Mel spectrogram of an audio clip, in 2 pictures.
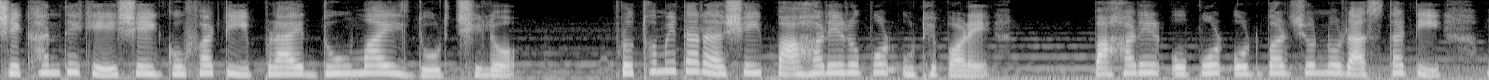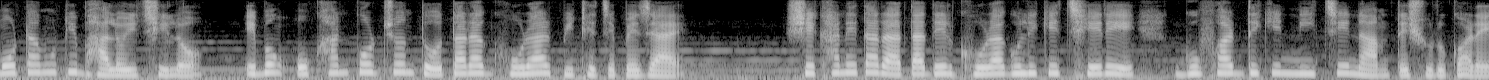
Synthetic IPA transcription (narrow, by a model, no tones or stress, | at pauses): ʃekʰant̪ʰekeʃejɡufaʈipɾaed̪umajld̪uɾt͡ɕʰilo | pɾot̪ʰomet̪aɾaʃejpaɦaɾeɾopoɾuʈʰepɔɽe | pahaɾeɾopoɾoʈbaɾd͡ʑonːoɾast̪aʈi | moʈamoʈibʱalojt͡ɕʰilo | eboŋokʰanpɔɾd͡ʑont̪ot̪aɾaɡʱoɽaɾpiʈʰet͡ɕeped͡ʑae | ʃekʰanet̪aɾat̪ad̪eɾɡʱoɾaɡuliket͡ɕʰeɾe | ɡufaɾd̪ikenit͡ɕenamt̪eʃuɾukoɾe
